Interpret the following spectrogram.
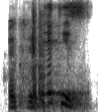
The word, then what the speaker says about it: Tethys: टेथिस. टेथिस का spelling है TETHYS.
